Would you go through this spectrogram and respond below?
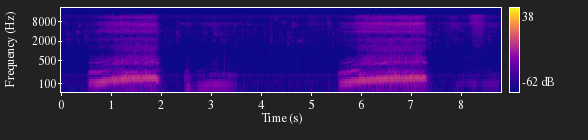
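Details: A baby asleep on a sofa, snoring loudly with low rumbling snores on two long breaths and quiet pauses between; snoring.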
